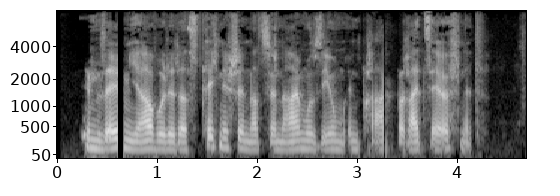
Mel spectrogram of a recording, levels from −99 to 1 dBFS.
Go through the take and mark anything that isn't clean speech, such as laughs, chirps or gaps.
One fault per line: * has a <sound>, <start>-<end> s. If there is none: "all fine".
* has a dropout, 0.6-0.7 s
* has a dropout, 3.3-3.3 s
